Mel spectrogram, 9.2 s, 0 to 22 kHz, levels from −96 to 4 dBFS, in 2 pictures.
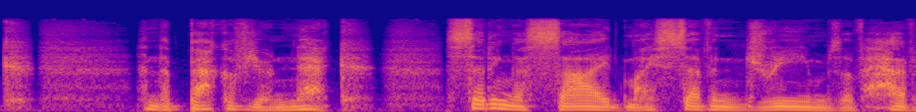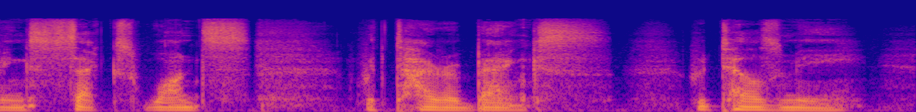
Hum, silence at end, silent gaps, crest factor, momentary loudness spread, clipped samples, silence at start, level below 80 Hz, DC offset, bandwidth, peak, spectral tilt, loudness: none; 0.35 s; none; 20 dB; 16 LU; under 0.1%; 0 s; -44 dBFS; under 0.1%; 11.5 kHz; -6 dBFS; -4.5 dB/octave; -24 LUFS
